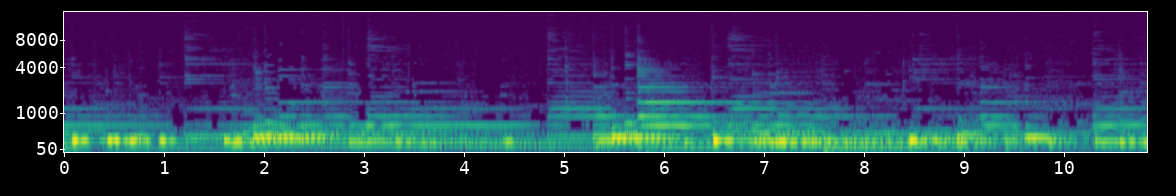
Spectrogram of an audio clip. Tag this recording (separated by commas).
Music, Speech, Acoustic guitar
